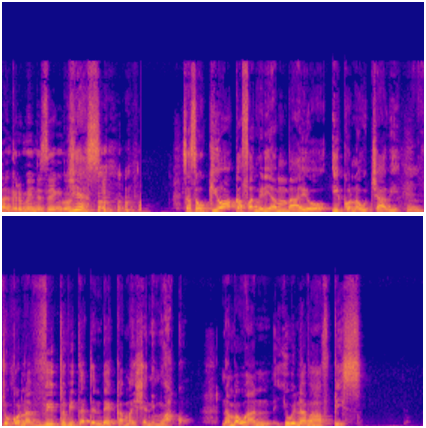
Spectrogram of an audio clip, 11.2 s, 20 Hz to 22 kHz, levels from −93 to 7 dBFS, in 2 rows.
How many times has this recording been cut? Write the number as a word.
one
